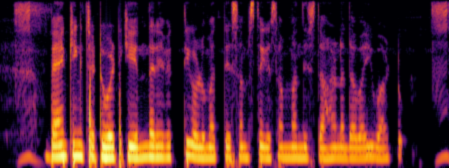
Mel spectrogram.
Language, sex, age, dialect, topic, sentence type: Kannada, female, 18-24, Coastal/Dakshin, banking, statement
